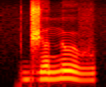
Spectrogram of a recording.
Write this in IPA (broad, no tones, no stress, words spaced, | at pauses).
d͡ʒə nɵv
